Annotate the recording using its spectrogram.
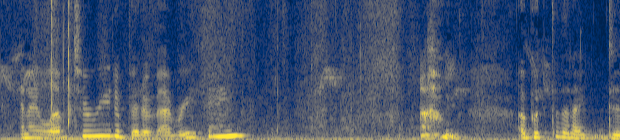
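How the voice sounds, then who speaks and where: A quiet woman's voice comes at a moderate pace with audible room echo. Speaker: book vlogger. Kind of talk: casual vlog chat. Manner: quiet, low volume.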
